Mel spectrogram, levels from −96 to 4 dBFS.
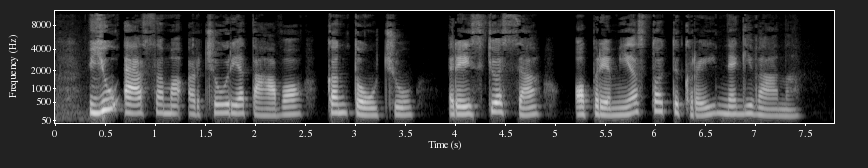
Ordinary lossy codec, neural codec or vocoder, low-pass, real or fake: MP3, 48 kbps; none; 10.8 kHz; real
